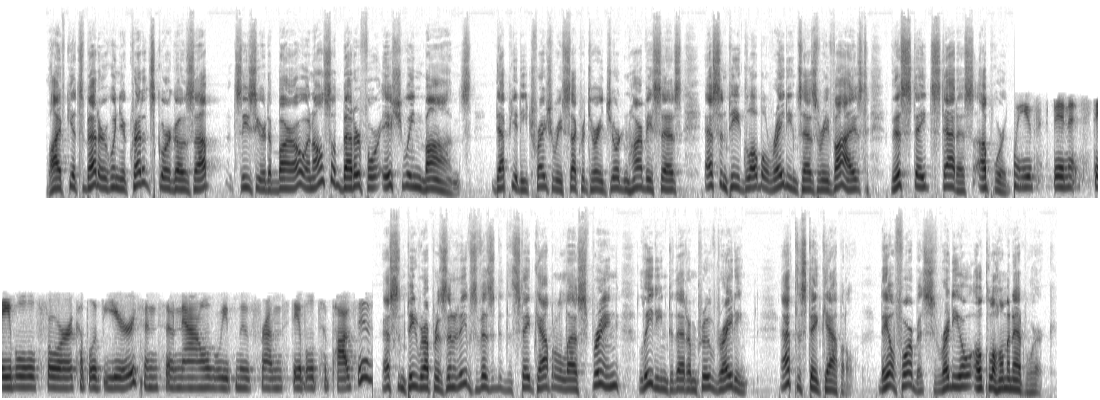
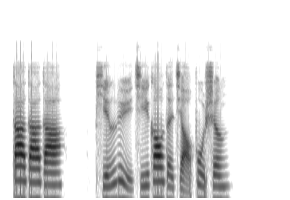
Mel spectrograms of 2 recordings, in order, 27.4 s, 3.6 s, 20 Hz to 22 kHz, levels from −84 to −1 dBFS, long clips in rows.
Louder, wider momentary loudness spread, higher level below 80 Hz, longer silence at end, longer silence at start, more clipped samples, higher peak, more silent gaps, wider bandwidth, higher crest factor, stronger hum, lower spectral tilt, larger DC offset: about the same, -19 LUFS vs -18 LUFS; second, 8 LU vs 19 LU; about the same, -54 dBFS vs -58 dBFS; about the same, 0.7 s vs 0.8 s; first, 0.55 s vs 0.15 s; neither; about the same, 0 dBFS vs 0 dBFS; second, none vs 0.80-1.06 s; first, 18.5 kHz vs 10 kHz; about the same, 18 dB vs 20 dB; neither; first, -5 dB/octave vs -3 dB/octave; second, under 0.1% vs 0.5%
